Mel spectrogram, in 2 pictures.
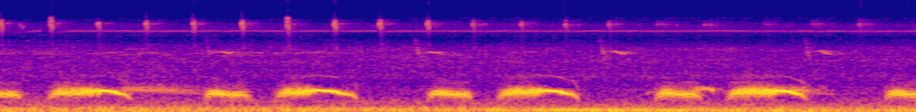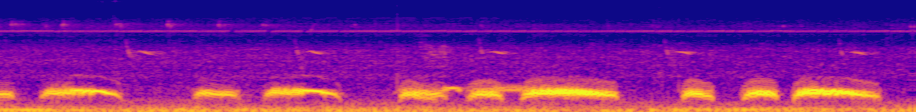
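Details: Spotted dove recorded in Karawang repeating brief, mellow coo notes nearly every half second, some in quick doublets, against a steady low hum and a faint high whine.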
